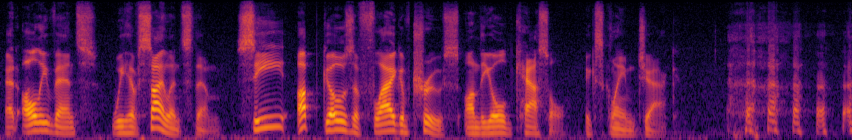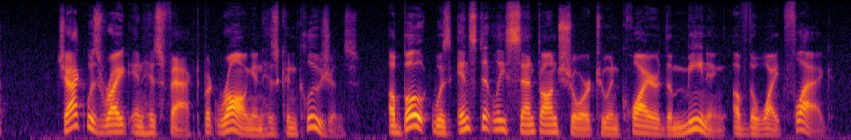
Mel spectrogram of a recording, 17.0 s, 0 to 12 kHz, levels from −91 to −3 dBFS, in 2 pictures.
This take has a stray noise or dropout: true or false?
true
